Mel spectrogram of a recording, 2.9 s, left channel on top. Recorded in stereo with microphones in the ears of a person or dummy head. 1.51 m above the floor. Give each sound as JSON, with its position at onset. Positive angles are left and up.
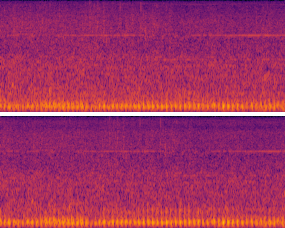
{"t": 0.0, "sound": "a machine running", "side_deg": -80}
